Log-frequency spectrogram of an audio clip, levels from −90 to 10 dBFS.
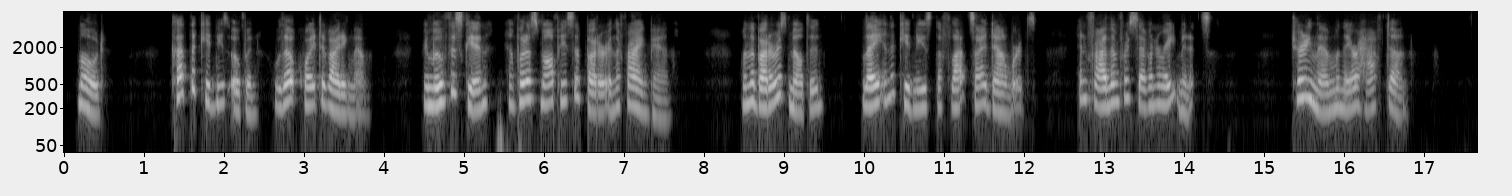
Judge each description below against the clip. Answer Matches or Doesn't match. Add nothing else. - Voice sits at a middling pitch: Doesn't match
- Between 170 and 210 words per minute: Matches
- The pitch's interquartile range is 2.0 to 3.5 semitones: Doesn't match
